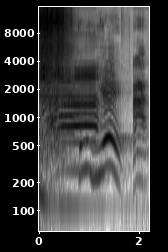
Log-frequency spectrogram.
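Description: A man's voice drawing out one long sung note that wavers and then falls away, over a bright ringing wash of small hand cymbals at the start, closing a sung line of the Pala; a short vocal sound comes near the end.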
